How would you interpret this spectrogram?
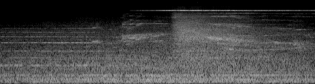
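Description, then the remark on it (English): A high-speed train on Spain's rail network rumbles steadily along the rails, a dense roar with a rising high-pitched hiss and faint wheel squeal midway through, no voices present. “He's going to see Spain's high-speed rail network for himself and ride some of the trains.”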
